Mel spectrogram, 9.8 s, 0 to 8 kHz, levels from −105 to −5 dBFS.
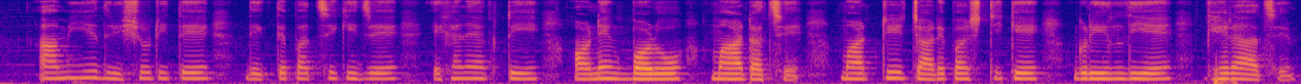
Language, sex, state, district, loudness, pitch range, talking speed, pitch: Bengali, female, West Bengal, Dakshin Dinajpur, -36 LUFS, 195-205 Hz, 135 wpm, 200 Hz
